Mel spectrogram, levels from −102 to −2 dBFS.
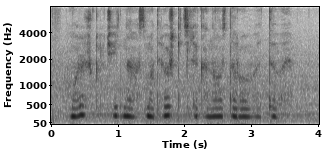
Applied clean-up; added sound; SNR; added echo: none; Engine starting; 16 dB; none.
